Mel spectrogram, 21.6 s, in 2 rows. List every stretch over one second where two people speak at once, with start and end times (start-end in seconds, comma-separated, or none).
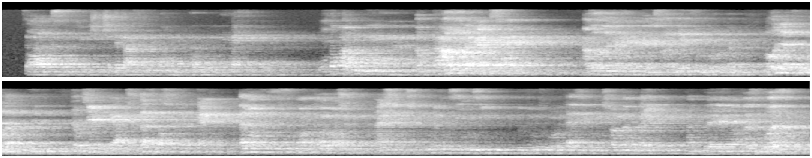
5.5-6.8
